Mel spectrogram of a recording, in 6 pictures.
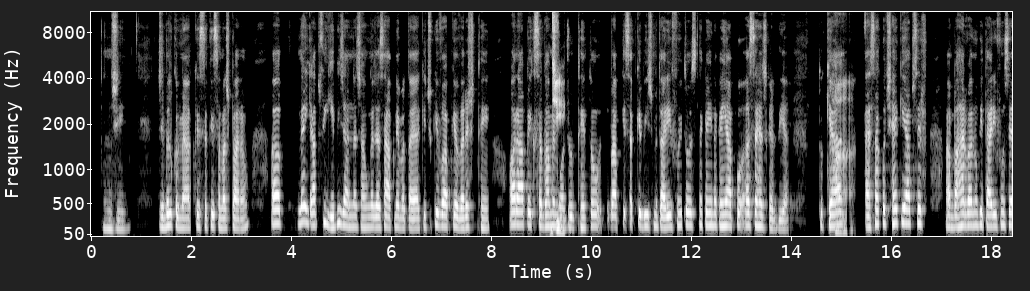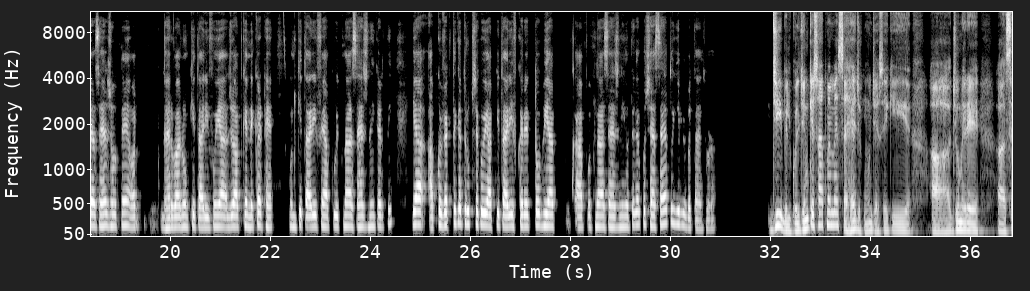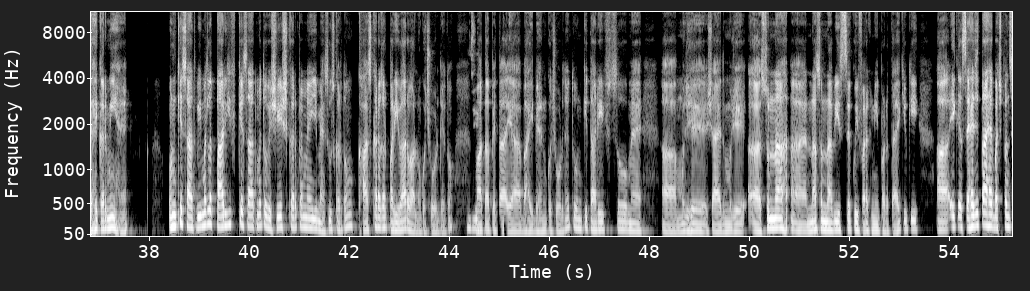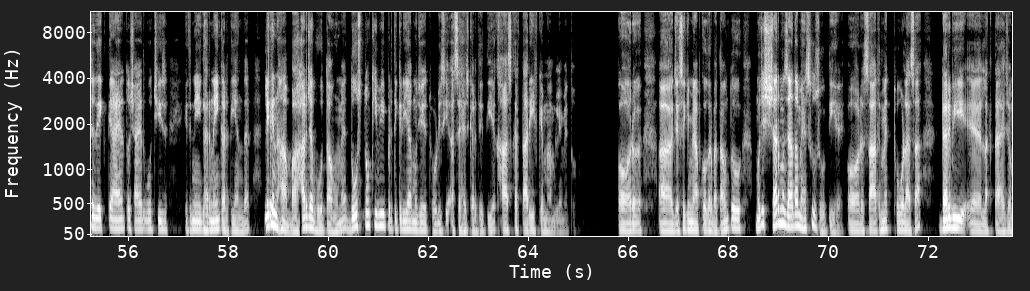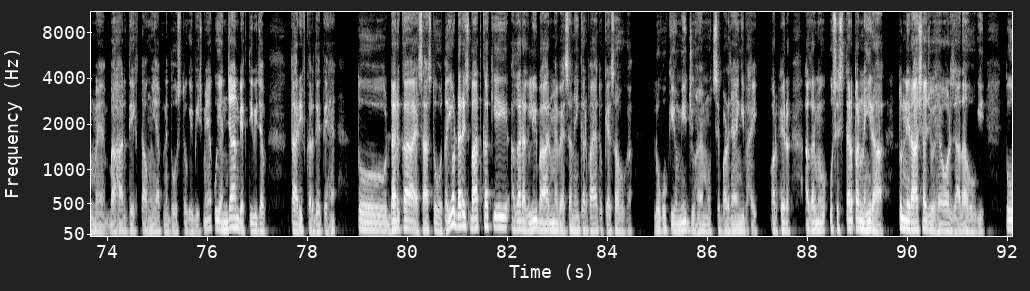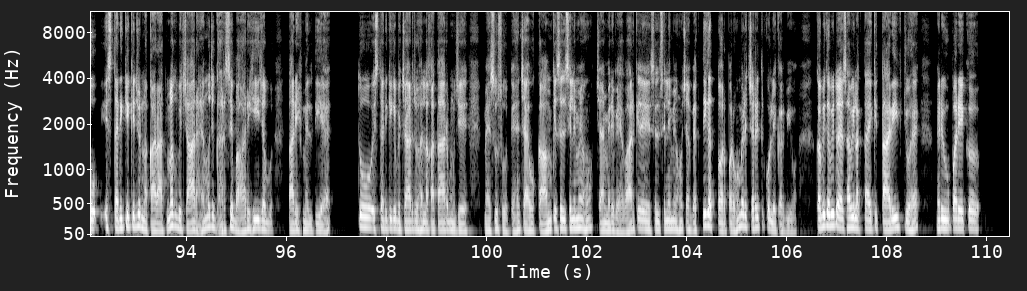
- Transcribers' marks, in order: tapping; unintelligible speech
- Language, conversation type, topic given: Hindi, advice, तारीफ मिलने पर असहजता कैसे दूर करें?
